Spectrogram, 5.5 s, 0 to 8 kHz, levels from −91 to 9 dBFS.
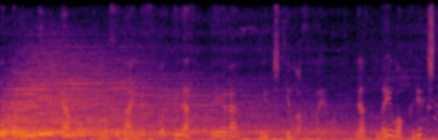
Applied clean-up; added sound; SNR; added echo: none; Gong; 2 dB; none.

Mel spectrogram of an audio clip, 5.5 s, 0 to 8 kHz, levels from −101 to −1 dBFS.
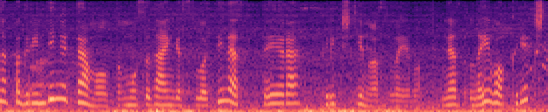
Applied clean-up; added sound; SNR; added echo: none; none; none; none.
